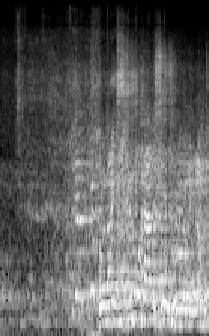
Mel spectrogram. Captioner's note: panelists laugh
